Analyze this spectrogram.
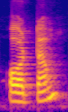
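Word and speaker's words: autumn: होता है चलो मैं बताती हूं एन E silent after M एट द एंड ऑफ a word जैसे ऑटम कॉलम हिम गवर्मेंट डम सोलम कंडेम अब कम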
